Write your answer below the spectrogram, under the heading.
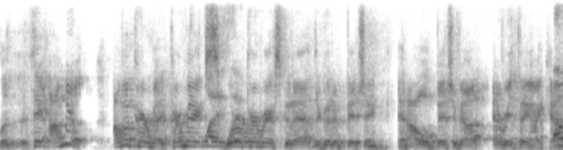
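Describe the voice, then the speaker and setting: In a Baltimore accent, a man talks at a very fast pace with hardly any pauses. His high voice swings very widely in pitch over noticeable background noise. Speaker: firefighter paramedic; podcast guest.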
